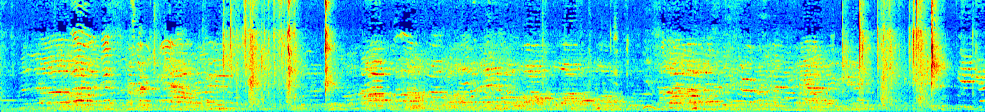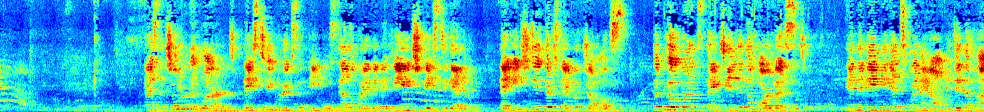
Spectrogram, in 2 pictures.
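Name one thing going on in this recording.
A choir of young children sings together in a large hall.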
